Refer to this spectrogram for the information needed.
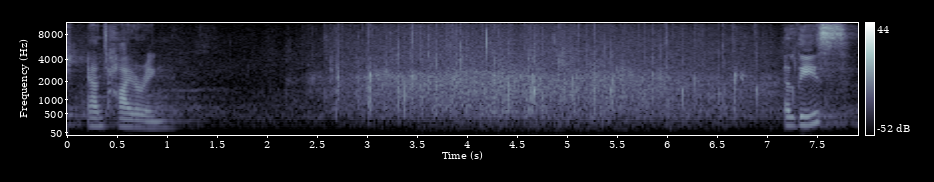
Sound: applause

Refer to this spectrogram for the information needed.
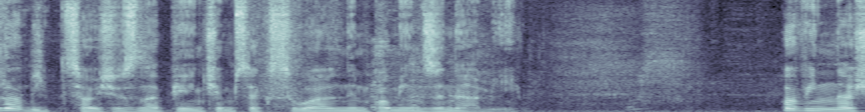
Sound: laughing

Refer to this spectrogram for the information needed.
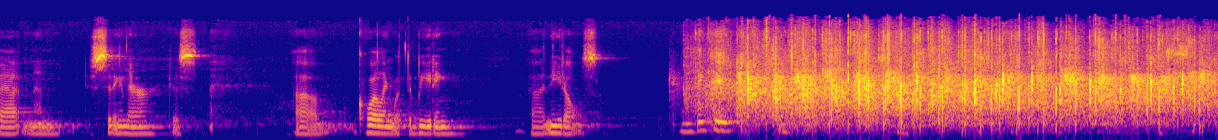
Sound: applause

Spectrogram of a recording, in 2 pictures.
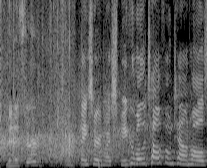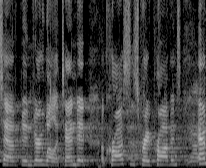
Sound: applause

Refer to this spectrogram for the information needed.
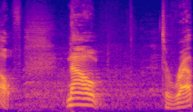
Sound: crowd laughing

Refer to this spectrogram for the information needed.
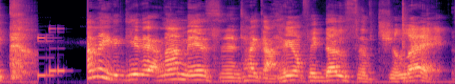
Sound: email sound

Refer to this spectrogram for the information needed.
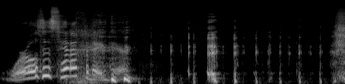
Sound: laughs

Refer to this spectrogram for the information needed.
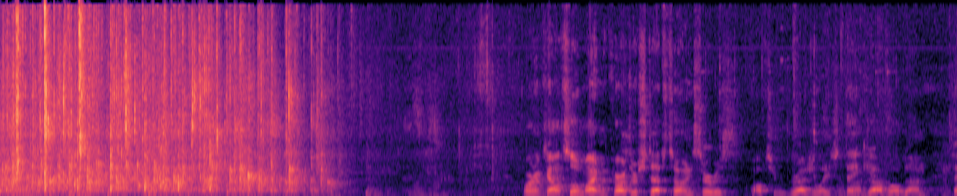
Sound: applause

